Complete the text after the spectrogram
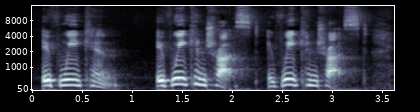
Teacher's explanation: When can is the auxiliary verb, so it's not the main verb, we reduce this to kin, and it's very unstressed sound.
